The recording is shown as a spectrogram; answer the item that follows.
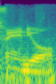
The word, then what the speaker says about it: Faneuil: It's not like Boston, where, and I'm gonna say it correctly this time, Jiggy, because you taught me how. Faneuil Hall. Yes. No, it's Faneuil, right? It's Faneuil. I said it the wrong way the first time.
